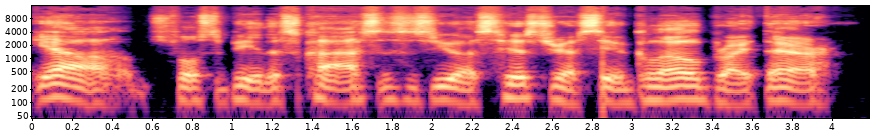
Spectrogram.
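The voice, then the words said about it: Imitates another person's voice. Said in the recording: “That's a good impression. That's a really good impression. ... An excellent impression.”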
